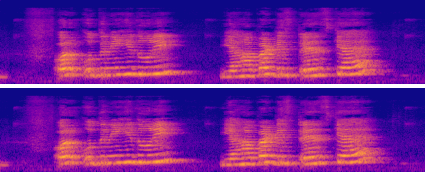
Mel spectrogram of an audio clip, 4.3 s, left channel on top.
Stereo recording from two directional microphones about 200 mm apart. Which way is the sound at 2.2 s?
10° left (ahead or behind).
